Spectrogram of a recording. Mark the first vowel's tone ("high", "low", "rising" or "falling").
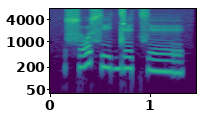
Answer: rising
